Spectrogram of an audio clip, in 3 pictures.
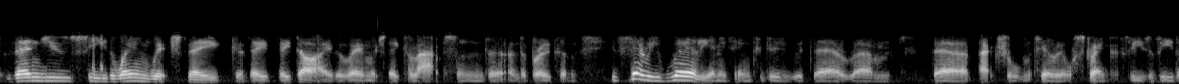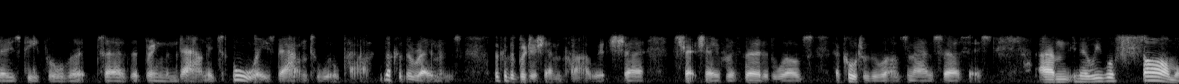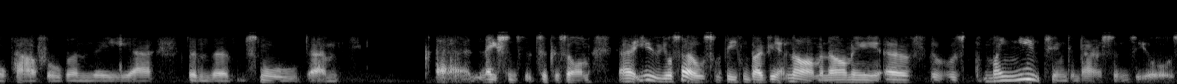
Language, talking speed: English, 190 wpm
